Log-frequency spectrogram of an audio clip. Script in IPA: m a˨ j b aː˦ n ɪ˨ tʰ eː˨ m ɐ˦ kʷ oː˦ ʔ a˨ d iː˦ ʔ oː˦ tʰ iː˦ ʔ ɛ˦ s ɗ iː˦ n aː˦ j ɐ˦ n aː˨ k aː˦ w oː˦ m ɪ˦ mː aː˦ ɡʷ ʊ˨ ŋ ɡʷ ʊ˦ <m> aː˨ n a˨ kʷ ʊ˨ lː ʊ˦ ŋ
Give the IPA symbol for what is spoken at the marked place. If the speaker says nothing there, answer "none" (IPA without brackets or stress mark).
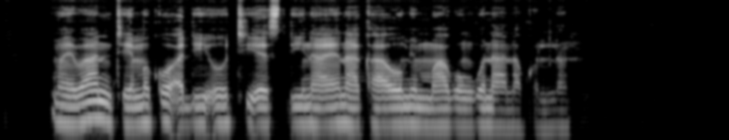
n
